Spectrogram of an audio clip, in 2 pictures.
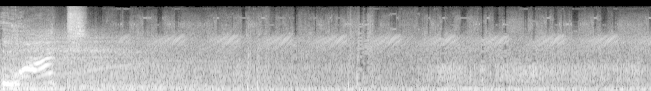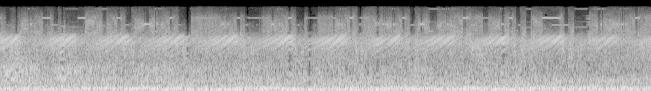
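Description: Fire roars steadily.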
